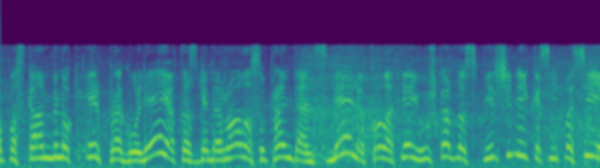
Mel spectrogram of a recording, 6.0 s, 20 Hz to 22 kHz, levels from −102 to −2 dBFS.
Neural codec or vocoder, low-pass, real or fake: none; 7.2 kHz; real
